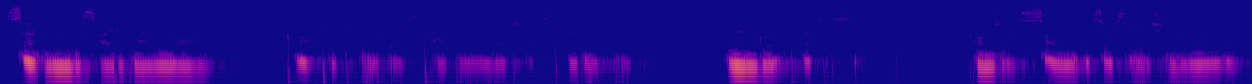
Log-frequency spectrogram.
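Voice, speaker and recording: Casting: actress as adoring, sinister female spider creature for ASMR roleplay, low breathy whisper, very dark and soft, drenched in reverb. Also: fairly even intonation. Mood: reverent, teasing. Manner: slow, deliberate, intimate, formal phrasing. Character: seductive spider-woman monster, adoring, sinister, slow and reverent. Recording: long reverberant echo.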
